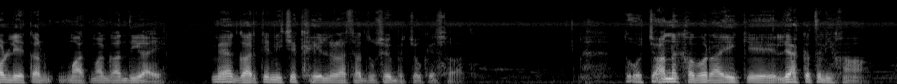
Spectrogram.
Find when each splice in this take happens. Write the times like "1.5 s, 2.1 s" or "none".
2.1 s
